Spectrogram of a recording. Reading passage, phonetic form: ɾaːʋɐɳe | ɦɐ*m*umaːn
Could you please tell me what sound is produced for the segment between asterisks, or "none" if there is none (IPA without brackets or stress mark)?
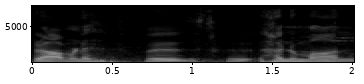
n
